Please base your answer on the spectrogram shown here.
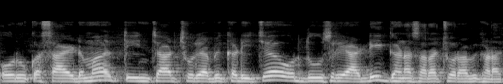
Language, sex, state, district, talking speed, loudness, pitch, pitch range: Rajasthani, male, Rajasthan, Nagaur, 250 wpm, -14 LUFS, 150 Hz, 140-155 Hz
